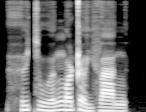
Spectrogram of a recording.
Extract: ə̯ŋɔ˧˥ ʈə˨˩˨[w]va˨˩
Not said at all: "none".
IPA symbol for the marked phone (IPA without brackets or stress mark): j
